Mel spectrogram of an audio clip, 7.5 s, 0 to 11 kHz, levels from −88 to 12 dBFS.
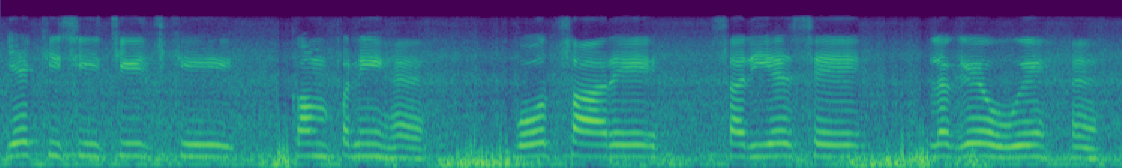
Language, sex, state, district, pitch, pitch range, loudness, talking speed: Hindi, female, Haryana, Charkhi Dadri, 235 Hz, 230-245 Hz, -14 LUFS, 105 wpm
